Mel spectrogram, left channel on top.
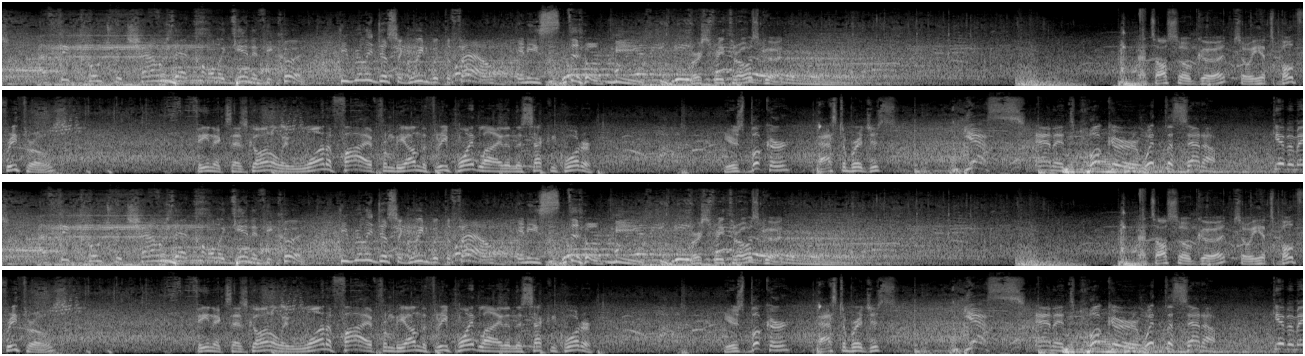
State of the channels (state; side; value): identical; both; correlation 1.00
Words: I think coach would challenge that call again if he could. He really disagreed with the foul, and he's still mean. First free throw is good. That's also good, so he hits both free throws. Phoenix has gone only 1 of 5 from beyond the three-point line in the second quarter. Here's Booker. Pass to Bridges. Yes! And it's Booker with the setup. Give him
